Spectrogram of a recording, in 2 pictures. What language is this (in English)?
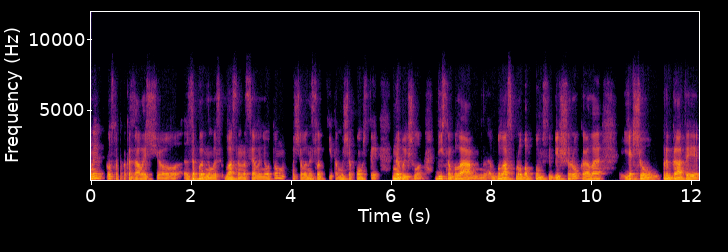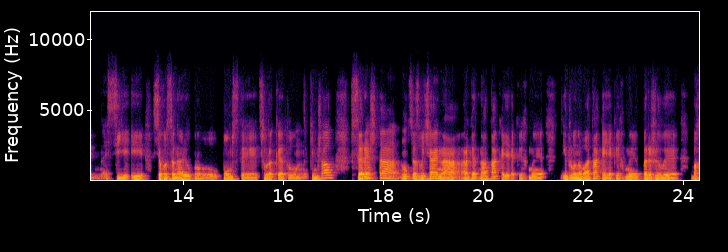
Ukrainian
